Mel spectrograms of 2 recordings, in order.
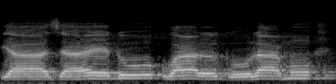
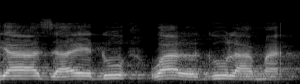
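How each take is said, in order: First: The last word ends with an 'u' vowel. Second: The last word ends with an 'a' vowel. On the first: The noun is read in the nominative case. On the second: The noun is read in the accusative case.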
